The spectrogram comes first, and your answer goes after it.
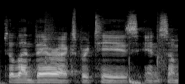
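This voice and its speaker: A man who works as a dialect coach gives a clear, measured, scripted explanation in an educational video. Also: deep voice, level tone. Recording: distant tinny video audio with faint music.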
